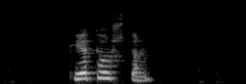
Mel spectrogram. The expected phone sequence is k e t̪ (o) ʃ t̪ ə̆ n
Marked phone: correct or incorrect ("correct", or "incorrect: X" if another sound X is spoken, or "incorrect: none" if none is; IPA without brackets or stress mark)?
correct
